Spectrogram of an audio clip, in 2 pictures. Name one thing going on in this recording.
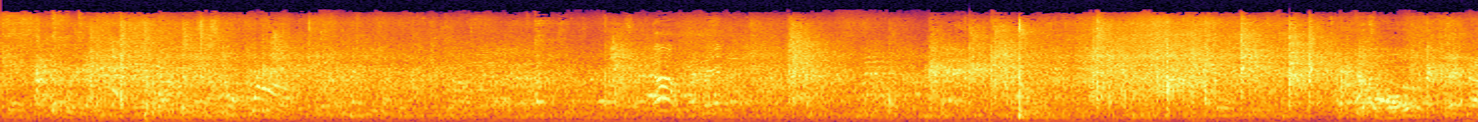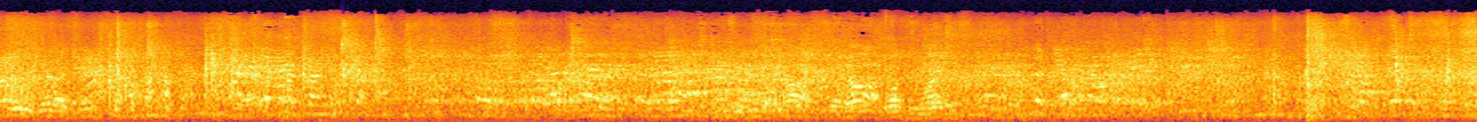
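A crowd of spectators cheers and calls out in a large echoing rink.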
